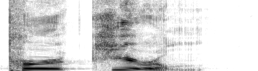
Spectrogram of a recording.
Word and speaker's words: per curiam: The majority opinion, and Matt can pronounce this better than me, it's Latin, it is per curiam.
